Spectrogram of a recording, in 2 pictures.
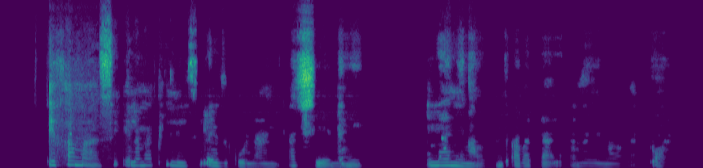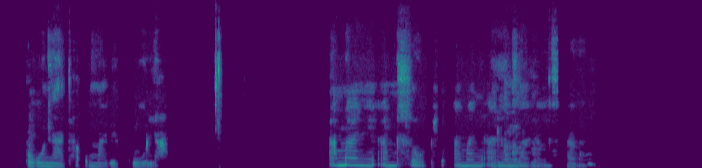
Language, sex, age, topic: North Ndebele, male, 25-35, health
